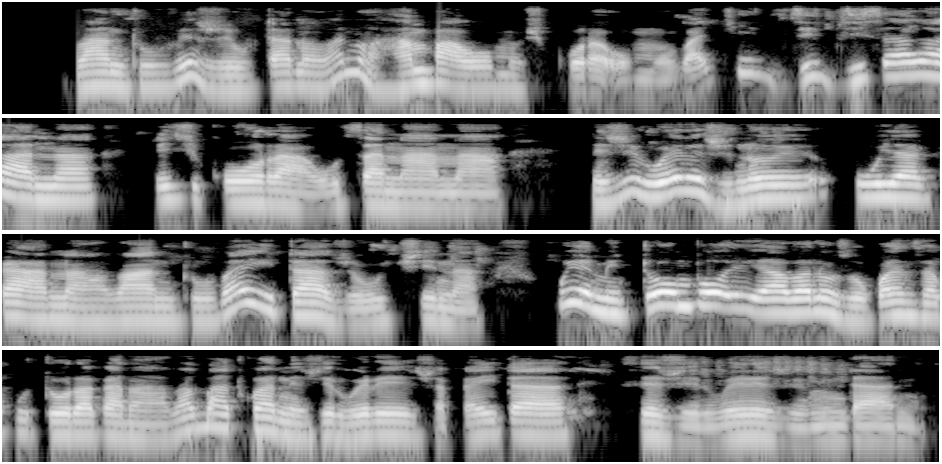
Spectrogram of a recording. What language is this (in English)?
Ndau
